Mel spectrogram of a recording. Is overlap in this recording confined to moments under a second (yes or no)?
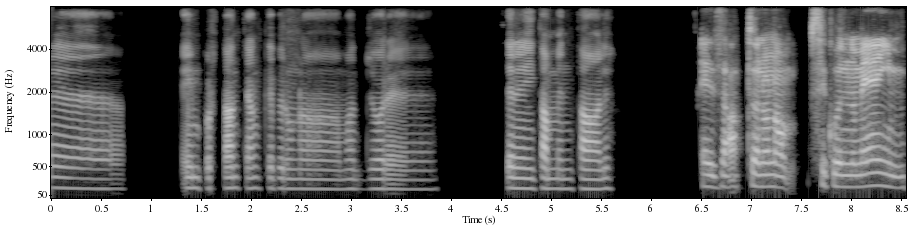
yes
